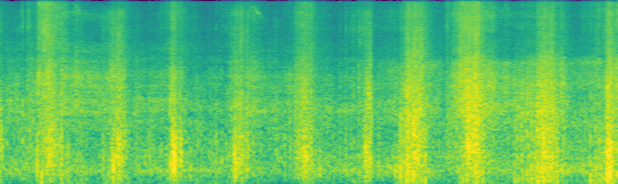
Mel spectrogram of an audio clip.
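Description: Footsteps crunching in snow, a steady walking pace of a little under two steps a second.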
